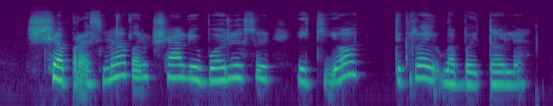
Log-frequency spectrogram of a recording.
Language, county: Lithuanian, Vilnius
